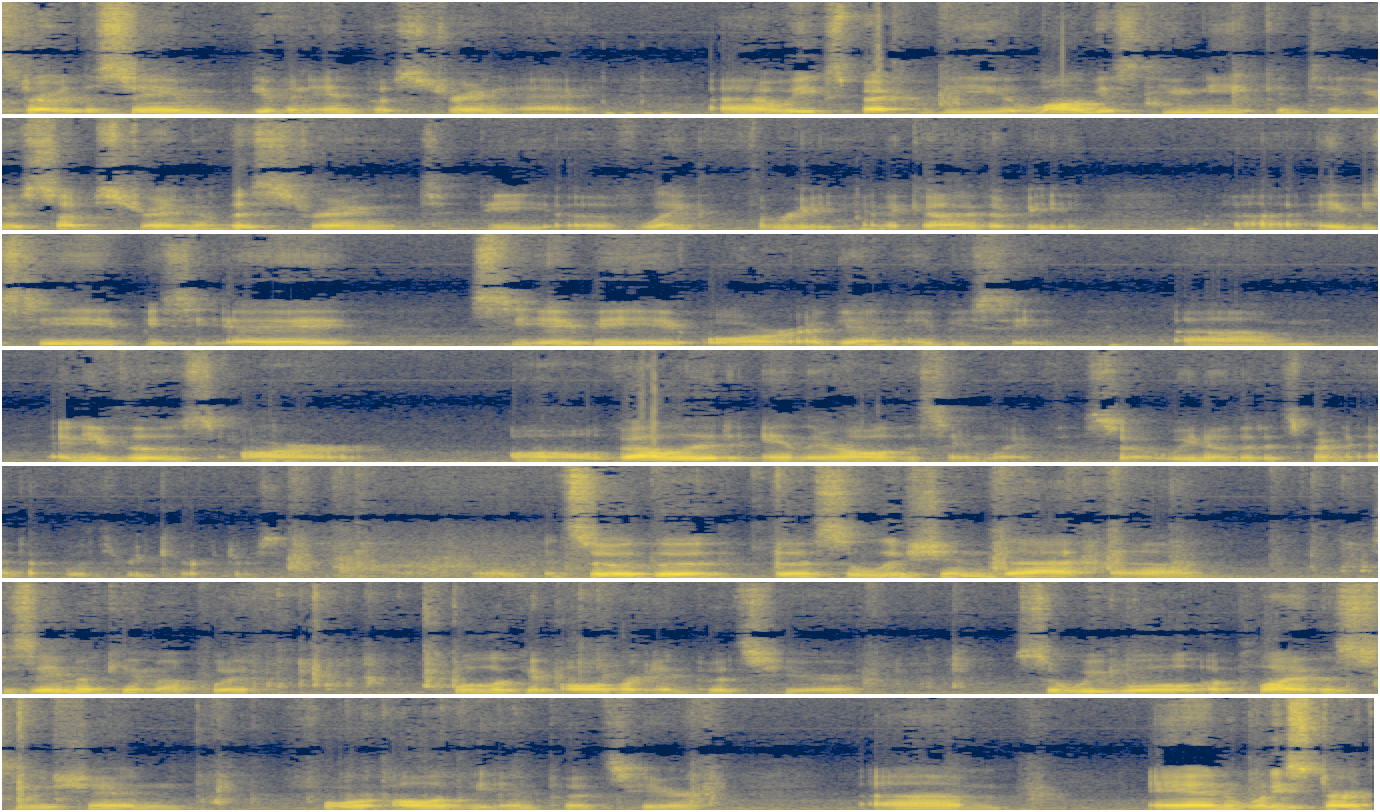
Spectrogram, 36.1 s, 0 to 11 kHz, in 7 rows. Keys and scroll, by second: 23.5 ctrl+p, 23.5 ctrl+a, 25.6 ctrl+k, 26.4-27.7 typing, 27.9 ctrl+p, 28.0 ctrl+a, 29.1-32.2 typing, 32.4 ctrl+b, 32.8 ctrl+b, 33.0 ctrl+b, 33.5 space.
